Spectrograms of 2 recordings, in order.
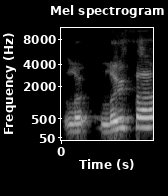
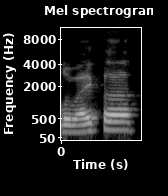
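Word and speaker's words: Leutha: This is Luther or Luetha, depending on how you pronounce it. I mean, there's no correct pronunciation for Blakean names, is there?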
